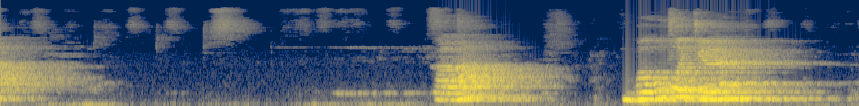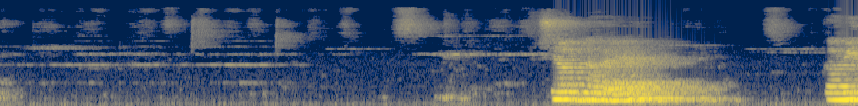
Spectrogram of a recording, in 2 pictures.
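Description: A woman speaks nearby, in loud, drawn-out phrases with pauses between them.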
